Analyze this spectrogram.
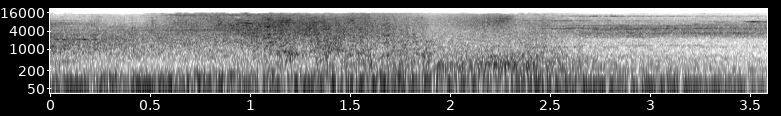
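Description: A crystal explodes with a loud, rushing magical burst.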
